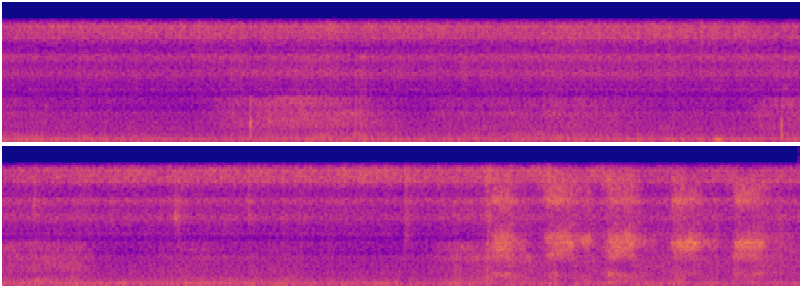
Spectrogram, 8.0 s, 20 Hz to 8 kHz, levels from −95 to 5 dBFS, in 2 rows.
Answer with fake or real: fake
